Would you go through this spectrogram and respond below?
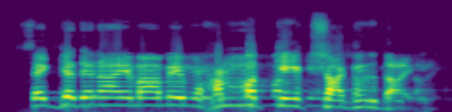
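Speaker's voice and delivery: high, loud preaching shout; fiery preaching. Acted. Preacher warning the gathering about their children, fiery shout. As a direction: cry it out to the crowd.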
